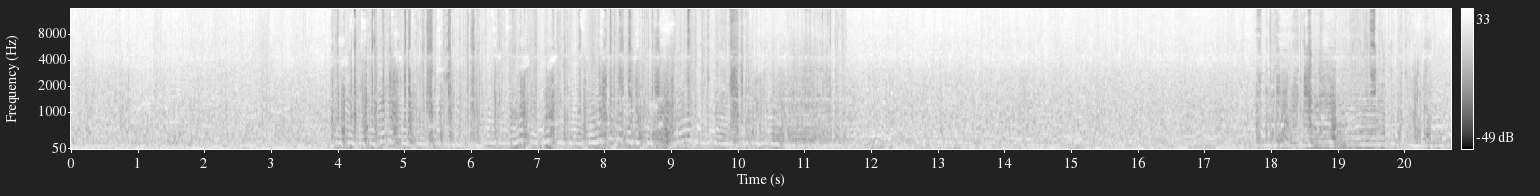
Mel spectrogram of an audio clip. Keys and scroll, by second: 3.9 Page_Down, 17.6 Page_Down.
